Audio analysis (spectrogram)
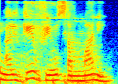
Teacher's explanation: do not stress on i'll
